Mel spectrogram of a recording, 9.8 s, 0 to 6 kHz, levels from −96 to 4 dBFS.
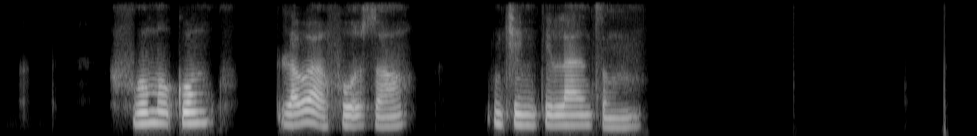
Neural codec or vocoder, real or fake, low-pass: codec, 16 kHz in and 24 kHz out, 0.9 kbps, LongCat-Audio-Codec, fine tuned four codebook decoder; fake; 5.4 kHz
